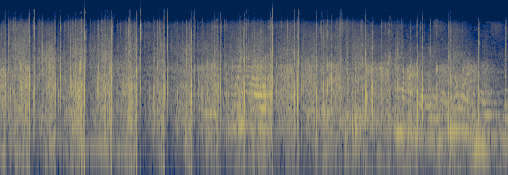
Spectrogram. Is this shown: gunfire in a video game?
no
